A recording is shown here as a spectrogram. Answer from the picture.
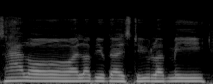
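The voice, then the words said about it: Accented voice speaking for dog. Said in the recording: “accent? ... We have her in that accent. ... Oh, you talk for the dog.”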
